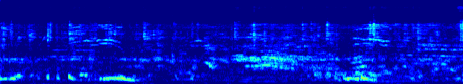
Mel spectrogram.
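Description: Andhra pigeons coo in a series of low, throaty calls, some rising and rolling, close and fairly loud with a faint chirp now and then behind them.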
